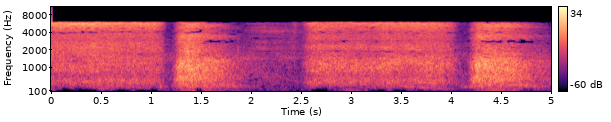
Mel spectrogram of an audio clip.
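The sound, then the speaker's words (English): Airy, hissing breaths come from a breathing exercise in which an extended inhale is followed by an exhale. Long, steady breath sounds are separated by brief quiet gaps, with no talk. “I'm adding a little extra stretch to the end of the inhale, and then I exhale.”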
